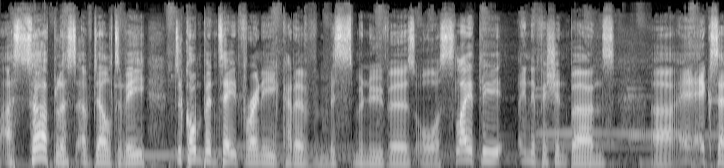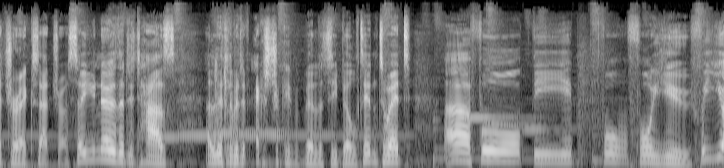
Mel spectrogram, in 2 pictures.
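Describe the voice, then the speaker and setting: A man's voice: a little high, expressive, moderate pace, faint music behind. Nasal, congested English man rambling over gameplay. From England. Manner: rambling, self-deprecating, lots of fillers and restarts. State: congested from hay fever. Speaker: gaming channel host. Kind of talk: chatty gameplay commentary.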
